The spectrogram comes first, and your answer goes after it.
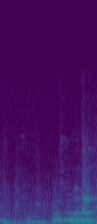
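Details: Shetland Sheepdog begging for food just before a meal, giving a steady mid-pitched whine that shifts upward and grows louder and rougher toward the end, with room noise behind.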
